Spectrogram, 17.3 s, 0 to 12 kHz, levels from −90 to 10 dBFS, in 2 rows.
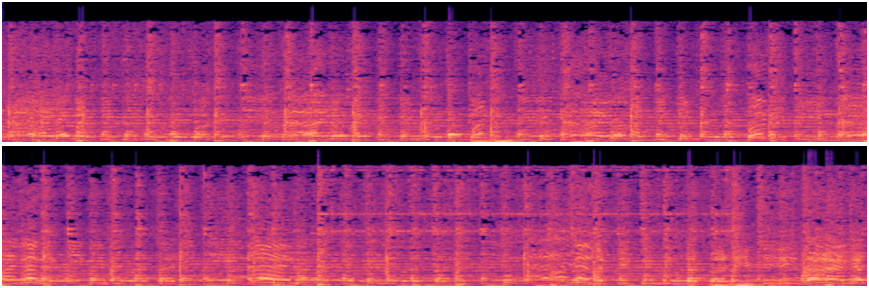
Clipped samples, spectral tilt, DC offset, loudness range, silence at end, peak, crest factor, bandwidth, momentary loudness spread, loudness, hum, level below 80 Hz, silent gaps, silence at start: under 0.1%; -3.5 dB/octave; under 0.1%; 1 LU; 0 s; 0 dBFS; 12 dB; 11 kHz; 6 LU; -12 LUFS; none; -44 dBFS; none; 0 s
